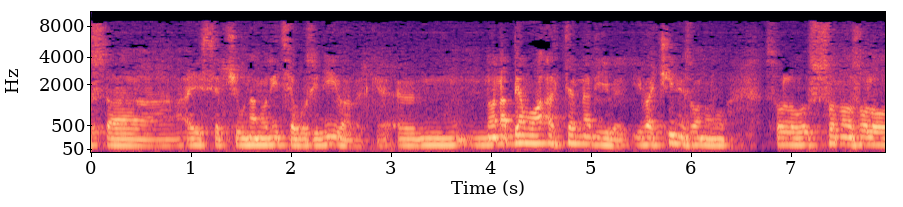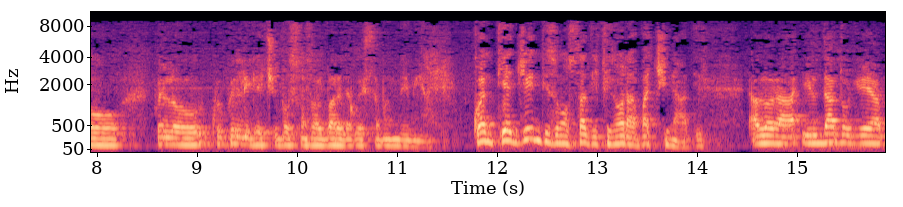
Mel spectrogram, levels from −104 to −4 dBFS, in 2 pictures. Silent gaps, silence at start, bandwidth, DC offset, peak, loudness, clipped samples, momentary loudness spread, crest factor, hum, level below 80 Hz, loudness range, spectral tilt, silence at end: none; 0 s; 9.2 kHz; under 0.1%; -6 dBFS; -21 LUFS; under 0.1%; 10 LU; 14 dB; none; -50 dBFS; 1 LU; -6.5 dB/octave; 0 s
